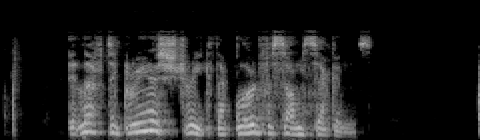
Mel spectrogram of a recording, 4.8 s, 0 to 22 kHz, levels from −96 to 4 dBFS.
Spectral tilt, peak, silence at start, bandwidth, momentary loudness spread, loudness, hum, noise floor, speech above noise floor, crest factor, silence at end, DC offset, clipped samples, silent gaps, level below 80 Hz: -3 dB/octave; -12 dBFS; 0.1 s; 9.2 kHz; 12 LU; -27 LUFS; none; under -90 dBFS; over 63 dB; 18 dB; 0 s; under 0.1%; under 0.1%; none; -72 dBFS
